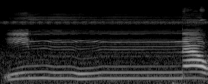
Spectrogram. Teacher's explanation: इन्ना में नून मुशद्दद है और नून मुशद्दद पर हमेशा गुन्ना करते हैं, और गुन्ना एक अलिफ की मिक़दार नाक में आवाज़ छुपाने को गुन्ना कहते हैं।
